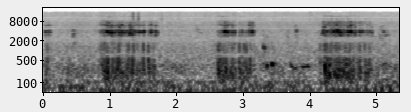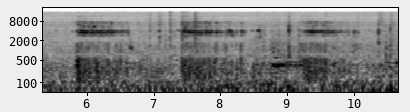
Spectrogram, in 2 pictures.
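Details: Street cat relaxing on someone's lap, giving a steady throaty purr in rhythmic breath-driven surges, about six louder pulses spaced near 1.6 seconds apart.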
